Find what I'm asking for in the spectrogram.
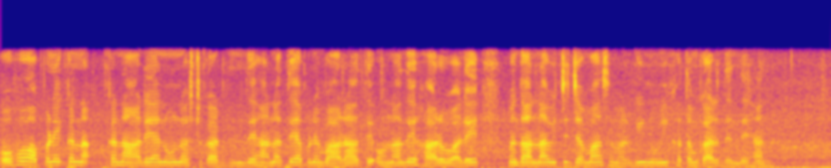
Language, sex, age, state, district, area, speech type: Punjabi, female, 30-45, Punjab, Pathankot, urban, read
